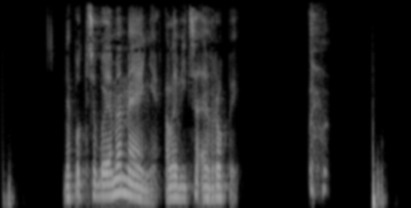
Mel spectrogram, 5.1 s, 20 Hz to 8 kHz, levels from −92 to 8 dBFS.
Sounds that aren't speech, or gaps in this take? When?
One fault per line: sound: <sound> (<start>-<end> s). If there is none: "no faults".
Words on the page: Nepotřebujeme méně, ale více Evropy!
sound: cough (3.9-4.1 s)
